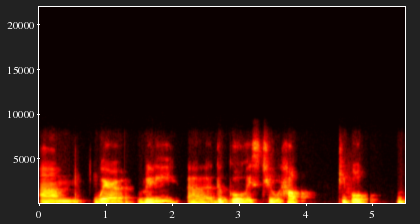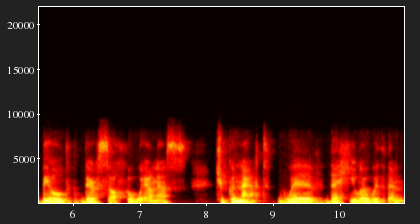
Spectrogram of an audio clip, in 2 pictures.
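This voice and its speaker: A woman talks at a very slow pace in a very deep, low voice. Her tone is dark and mellow, her intonation flat and monotone. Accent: non-native. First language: not English. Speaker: holistic health practitioner and author. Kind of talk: interview. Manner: halting.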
